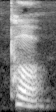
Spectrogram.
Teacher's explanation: Dental fricative का मतलब है साउंड जो टीथ से बनती है विथ फ्रिक्शन, जैसे थ। थ एक वॉइसलेस डेंटल फ्रिकेटिव है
